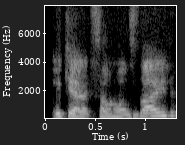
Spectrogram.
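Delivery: normal talking voice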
